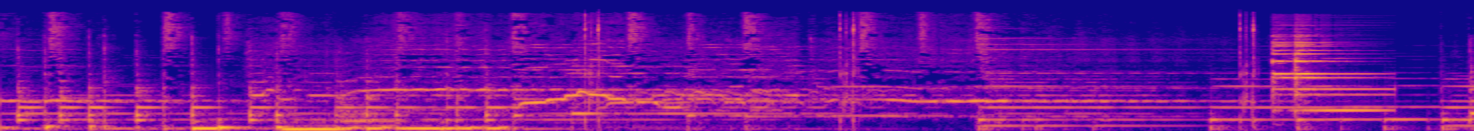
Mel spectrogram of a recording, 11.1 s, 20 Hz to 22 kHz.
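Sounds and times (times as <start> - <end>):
quick clicks: 9.3 - 9.5
bright bell chime: 9.5 - 10.5.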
